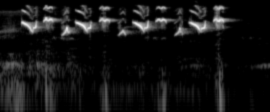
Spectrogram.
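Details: Caged Javan sparrow calling out to wild birds of its kind: a fast, even series of bright, high chirps, roughly nine notes in two seconds, ending abruptly.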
